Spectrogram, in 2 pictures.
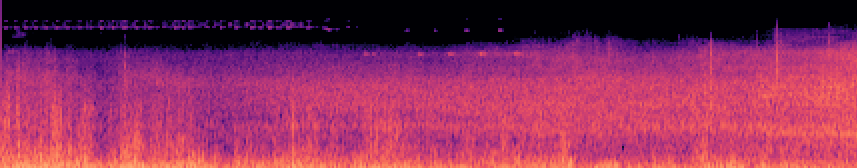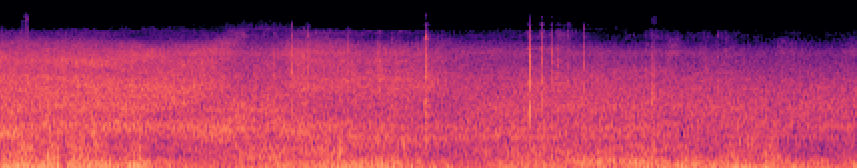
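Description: Wind buffeting the microphone of a camera on a moving bicycle, with a city bus passing close by in the middle, its engine and tyres swelling to a rush and fading again.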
